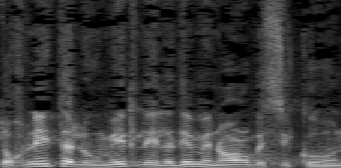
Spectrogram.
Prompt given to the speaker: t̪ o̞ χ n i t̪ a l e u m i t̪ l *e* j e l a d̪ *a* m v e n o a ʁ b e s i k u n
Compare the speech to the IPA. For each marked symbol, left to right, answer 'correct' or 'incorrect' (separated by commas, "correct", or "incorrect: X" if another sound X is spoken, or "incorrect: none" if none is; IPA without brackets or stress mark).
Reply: correct, incorrect: i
